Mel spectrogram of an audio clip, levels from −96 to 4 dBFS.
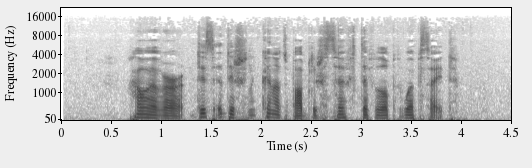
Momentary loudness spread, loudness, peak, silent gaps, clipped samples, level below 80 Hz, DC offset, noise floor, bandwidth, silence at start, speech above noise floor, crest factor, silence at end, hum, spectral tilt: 7 LU; -25 LUFS; -2 dBFS; none; under 0.1%; -40 dBFS; under 0.1%; -54 dBFS; 16.5 kHz; 0.65 s; 30 dB; 22 dB; 0.35 s; none; -4.5 dB/octave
